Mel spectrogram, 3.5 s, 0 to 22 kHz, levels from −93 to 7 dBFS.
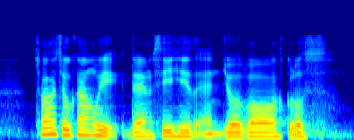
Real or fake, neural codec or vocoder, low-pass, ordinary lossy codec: real; none; none; none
